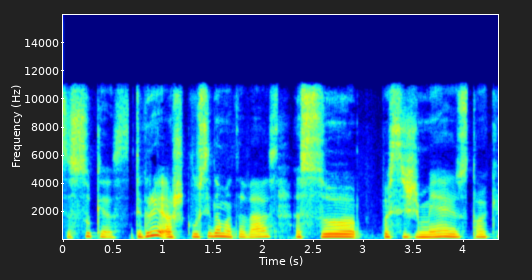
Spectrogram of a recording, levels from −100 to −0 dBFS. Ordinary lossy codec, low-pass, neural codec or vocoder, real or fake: MP3, 96 kbps; 10.8 kHz; none; real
